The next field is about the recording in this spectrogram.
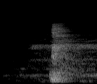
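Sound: two sneezes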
